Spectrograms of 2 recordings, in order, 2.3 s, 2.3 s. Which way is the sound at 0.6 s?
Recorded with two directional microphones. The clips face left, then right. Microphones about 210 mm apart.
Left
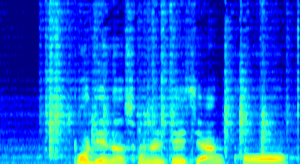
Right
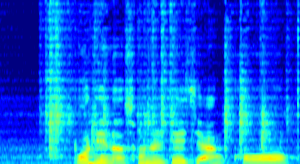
15° left (ahead or behind).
